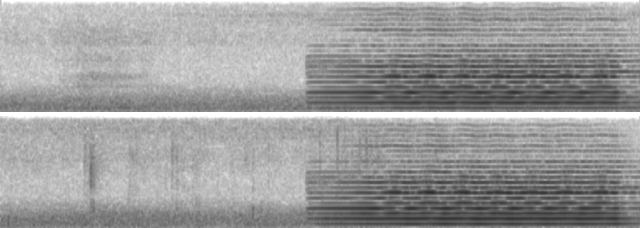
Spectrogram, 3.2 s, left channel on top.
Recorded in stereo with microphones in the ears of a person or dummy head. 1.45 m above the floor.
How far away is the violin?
About 1.5 m.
